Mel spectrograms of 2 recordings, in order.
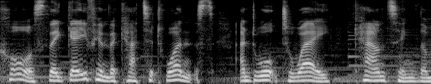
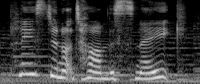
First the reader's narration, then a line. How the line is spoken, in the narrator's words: he pleaded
